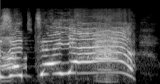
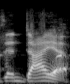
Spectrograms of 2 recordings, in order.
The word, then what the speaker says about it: Zendaya: I also, via Spider-Man, learned that the proper pronunciation of one of Harper's new fabulous like Disney crushes is Zendaya. Oh, Zendaya! Not Zendaya, which is how I heard it a lot in the wrongness of the name.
